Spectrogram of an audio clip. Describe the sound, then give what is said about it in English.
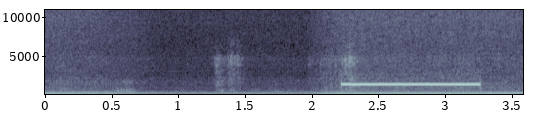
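A single steady electronic beep from a telephone answering machine, the tone signalling it to start recording a caller's message, sounds for about a second, loud and clear over a low constant hum. “Well, leave your name and number at the tone, and when I call you back, I'll let you know.”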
